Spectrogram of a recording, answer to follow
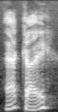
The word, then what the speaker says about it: Akai: And then the second part of this will be his Akai Z9100. I know it's a Kai. I'm just overcompensating for pronouncing techniques correctly.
